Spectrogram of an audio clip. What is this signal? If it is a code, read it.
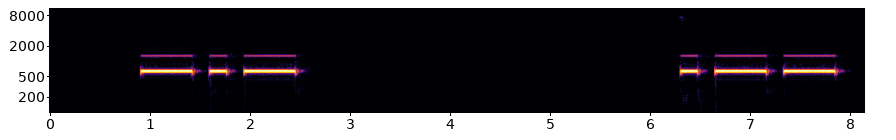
Morse code, heard as a keyed tone, about 7 wpm, 650 Hz. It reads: K W
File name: jh8cbh / 2026cw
